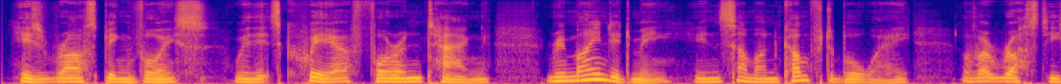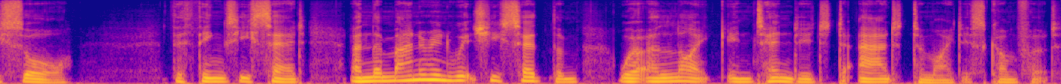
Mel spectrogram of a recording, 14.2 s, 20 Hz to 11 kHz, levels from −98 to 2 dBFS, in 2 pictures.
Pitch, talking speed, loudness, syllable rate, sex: 130 Hz, 155 wpm, -17 LUFS, 4.7 syllables/s, male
